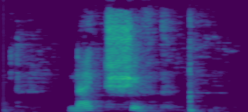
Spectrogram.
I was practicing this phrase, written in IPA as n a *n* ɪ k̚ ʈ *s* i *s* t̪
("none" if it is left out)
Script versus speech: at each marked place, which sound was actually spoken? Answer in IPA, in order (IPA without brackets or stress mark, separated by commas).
none, ʃ, f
